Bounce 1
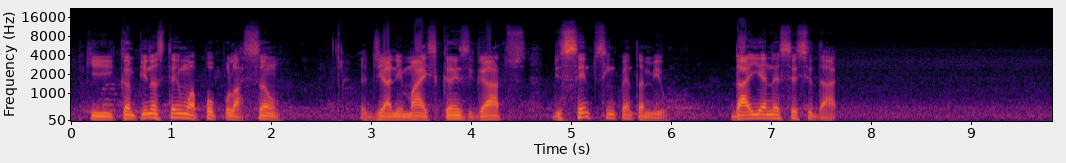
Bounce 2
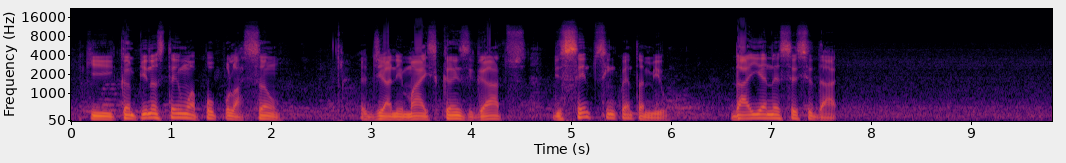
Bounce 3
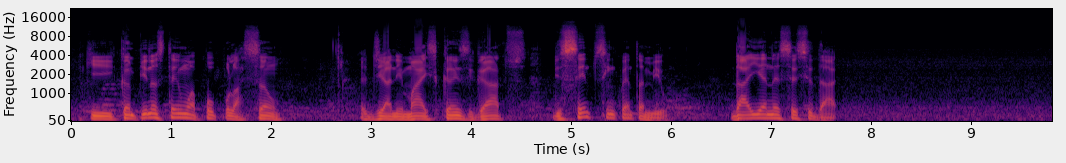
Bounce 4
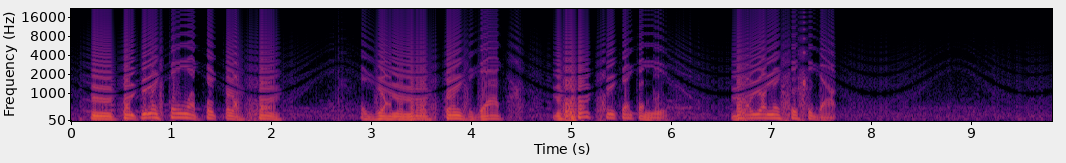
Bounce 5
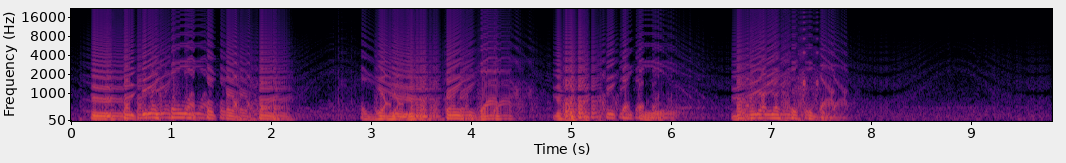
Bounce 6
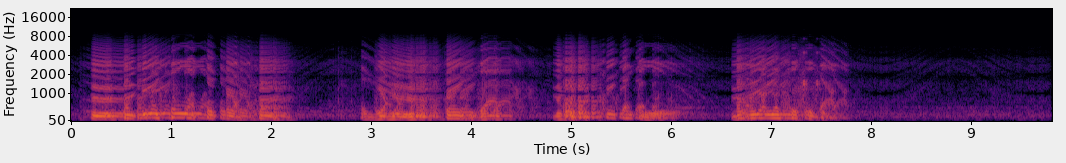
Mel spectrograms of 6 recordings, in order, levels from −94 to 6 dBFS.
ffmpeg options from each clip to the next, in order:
-filter_complex "[0:a]acrossover=split=260|3000[a][b][c];[b]acompressor=threshold=-36dB:ratio=4[d];[a][d][c]amix=inputs=3:normalize=0,volume=-2dB"
-af "equalizer=f=80:w=4.2:g=10.5,volume=-5dB"
-af "acrusher=samples=30:mix=1:aa=0.000001:lfo=1:lforange=30:lforate=0.65"
-af "aecho=1:1:131|262|393:0.501|0.0802|0.0128"
-filter_complex "[0:a]highpass=160,equalizer=f=430:t=q:w=4:g=-5,equalizer=f=610:t=q:w=4:g=-5,equalizer=f=950:t=q:w=4:g=-3,equalizer=f=1.8k:t=q:w=4:g=-9,equalizer=f=2.9k:t=q:w=4:g=5,equalizer=f=4.2k:t=q:w=4:g=-5,lowpass=f=4.8k:w=0.5412,lowpass=f=4.8k:w=1.3066,asplit=2[a][b];[b]adelay=25,volume=-10dB[c];[a][c]amix=inputs=2:normalize=0,volume=4dB"

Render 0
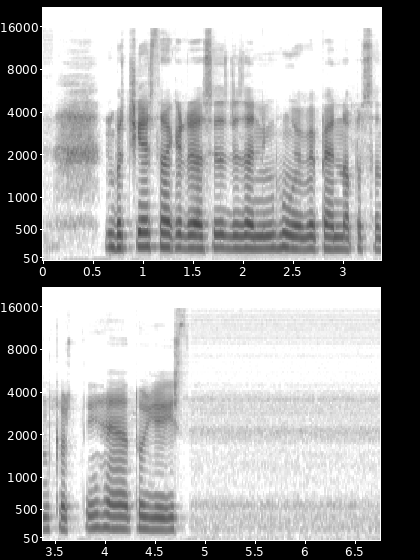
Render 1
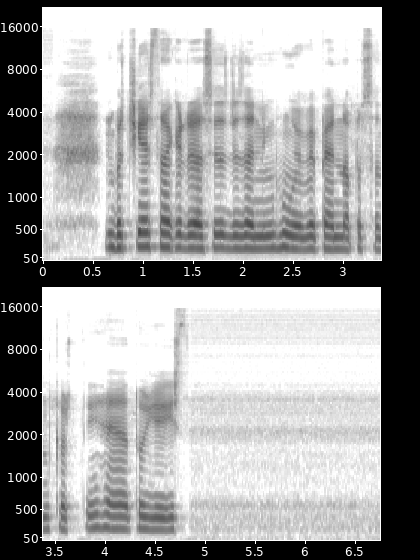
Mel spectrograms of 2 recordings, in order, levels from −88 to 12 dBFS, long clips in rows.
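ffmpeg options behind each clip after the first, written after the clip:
-af anull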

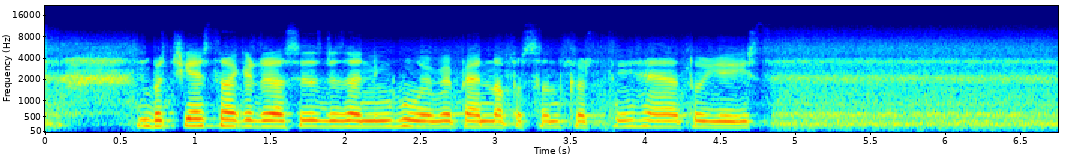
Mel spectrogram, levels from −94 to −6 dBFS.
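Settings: -af "aeval=exprs='val(0)+0.5*0.0211*sgn(val(0))':c=same,highpass=150,equalizer=f=190:t=q:w=4:g=-7,equalizer=f=270:t=q:w=4:g=9,equalizer=f=890:t=q:w=4:g=7,equalizer=f=2.9k:t=q:w=4:g=-10,equalizer=f=4.2k:t=q:w=4:g=-8,lowpass=f=5.1k:w=0.5412,lowpass=f=5.1k:w=1.3066,acompressor=mode=upward:threshold=-26dB:ratio=2.5,volume=-4.5dB"

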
